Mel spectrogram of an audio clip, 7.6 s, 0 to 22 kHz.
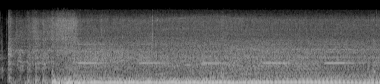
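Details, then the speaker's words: Volvo XC70 after stripped cam cover bolts were repaired and the timing belt was checked tight: quick crank, catches cleanly, then settles into a steady, even idle with no knocks or misses; no trouble codes, healthy. "alrighty let's get this thing started make sure the camshaft variable valve timing is happy there we go"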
